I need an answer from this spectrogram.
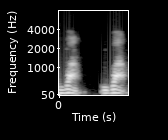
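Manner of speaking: ওয়া as a w-like ব, lips not touching; ব without lip contact. Shown as a demonstration. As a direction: say ওয়া with the two lips kept just apart. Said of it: "এই একটা sound আসবে". (দুই ঠোঁট না ছুঁইয়ে ব-কে ওয়া উচ্চারণ)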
